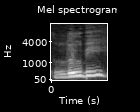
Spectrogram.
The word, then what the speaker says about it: Lubee: And you're with, is it Lubee? Is that how you pronounce it?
